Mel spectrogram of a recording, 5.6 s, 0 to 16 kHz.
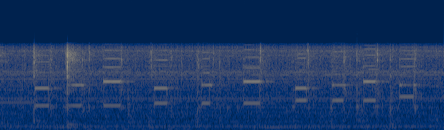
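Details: Crosley wood wall telephone with speakerphone, after repair (Q1 was bad; it used to short the line and only clicked when dialling), sounds clean paired keypad tones, each a short steady beep; the dialler works normally.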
